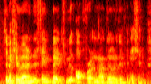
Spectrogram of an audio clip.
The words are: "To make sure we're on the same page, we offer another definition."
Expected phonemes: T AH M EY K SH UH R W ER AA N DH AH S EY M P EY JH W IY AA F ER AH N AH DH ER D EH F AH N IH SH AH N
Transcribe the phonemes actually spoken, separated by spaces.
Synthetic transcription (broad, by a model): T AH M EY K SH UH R W ER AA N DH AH S EY M B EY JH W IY AA F ER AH N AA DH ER D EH F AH N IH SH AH N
